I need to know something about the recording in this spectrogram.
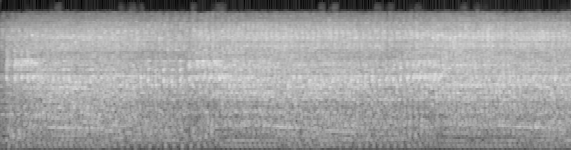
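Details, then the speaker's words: Scooter idling with a faint repetitive tap on the firing beat; valve clearance set to spec, variator, belt and weights removed in turn without removing the noise; knock at idle, cause unknown. "непонятный стук клапана я настроил все по госту зазор так положено но вот этот стук меня уже одолел"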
